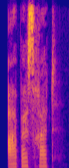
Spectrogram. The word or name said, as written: arbejdsret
